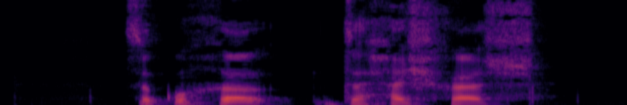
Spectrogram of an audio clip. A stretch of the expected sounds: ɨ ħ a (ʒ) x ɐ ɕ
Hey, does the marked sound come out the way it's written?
no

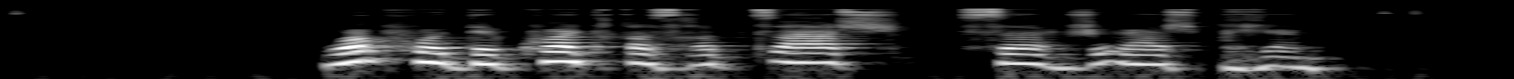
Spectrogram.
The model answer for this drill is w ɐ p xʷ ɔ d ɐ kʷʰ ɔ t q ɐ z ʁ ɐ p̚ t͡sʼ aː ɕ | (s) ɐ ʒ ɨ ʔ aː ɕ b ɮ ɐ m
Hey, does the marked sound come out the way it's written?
yes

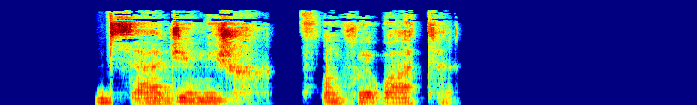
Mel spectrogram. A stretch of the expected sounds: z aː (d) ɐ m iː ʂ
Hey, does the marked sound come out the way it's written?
no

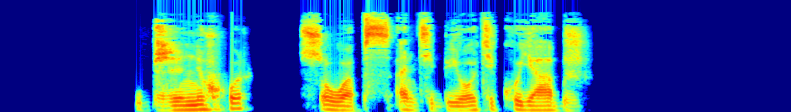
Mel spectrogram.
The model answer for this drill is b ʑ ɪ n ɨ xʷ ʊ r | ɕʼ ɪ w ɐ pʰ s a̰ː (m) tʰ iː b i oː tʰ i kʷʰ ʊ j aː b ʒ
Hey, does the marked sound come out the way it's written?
no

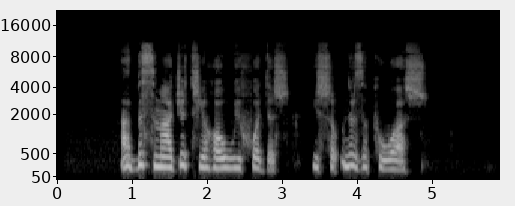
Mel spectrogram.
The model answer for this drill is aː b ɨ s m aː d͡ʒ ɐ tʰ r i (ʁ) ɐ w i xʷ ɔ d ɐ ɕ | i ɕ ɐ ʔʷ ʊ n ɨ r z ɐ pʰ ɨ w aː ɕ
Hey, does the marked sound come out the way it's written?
yes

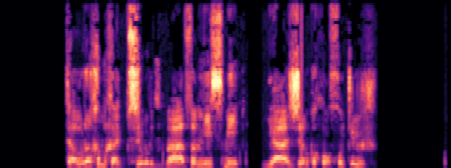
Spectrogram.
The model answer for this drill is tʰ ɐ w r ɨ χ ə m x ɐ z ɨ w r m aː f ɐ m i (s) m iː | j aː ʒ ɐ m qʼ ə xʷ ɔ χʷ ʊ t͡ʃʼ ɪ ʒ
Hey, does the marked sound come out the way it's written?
yes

